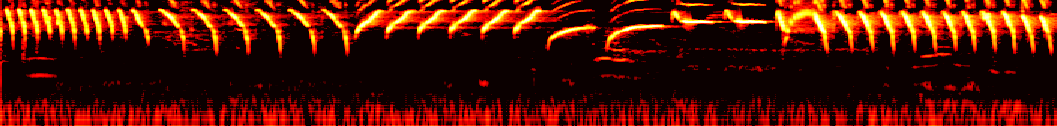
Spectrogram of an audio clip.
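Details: Canary song meant to call and set other canaries singing, made of fast rolling trills of repeated rising-falling notes, a short pause with two slurred whistles, then another rapid rattling series.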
